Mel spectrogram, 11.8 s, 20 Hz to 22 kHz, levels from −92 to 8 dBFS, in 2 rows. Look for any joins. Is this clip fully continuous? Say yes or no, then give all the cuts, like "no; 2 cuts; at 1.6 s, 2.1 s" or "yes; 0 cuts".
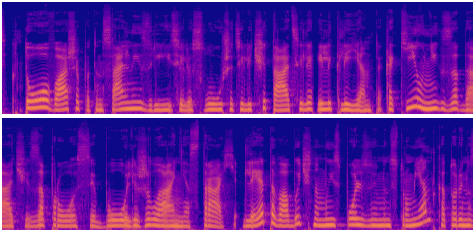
yes; 0 cuts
